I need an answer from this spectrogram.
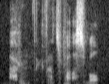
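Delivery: low, muttered, mumbled whisper. Voicing a character answering another character at a party: mumbled whisper. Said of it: "in kind of, like, a mumbled whisper".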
